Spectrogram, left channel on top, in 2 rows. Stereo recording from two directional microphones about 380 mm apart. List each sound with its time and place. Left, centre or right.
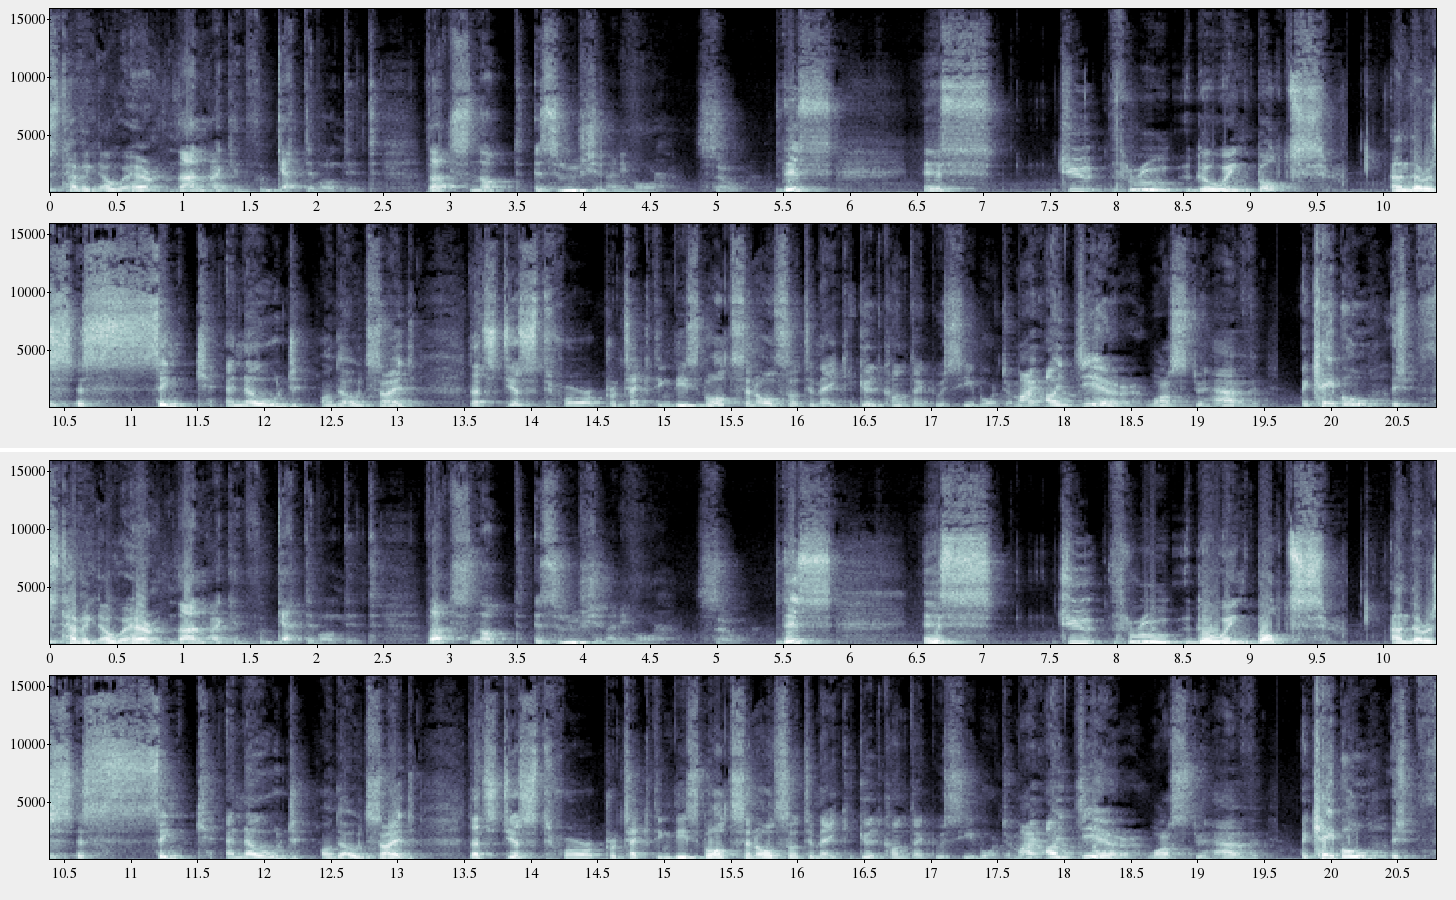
0.0 s speech: right
0.9 s speech: centre
3.2 s speech: centre
5.5 s speech: centre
